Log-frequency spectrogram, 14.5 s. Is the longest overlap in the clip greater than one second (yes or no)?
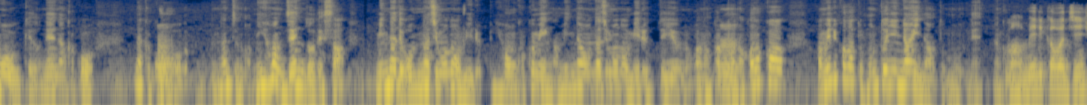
no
